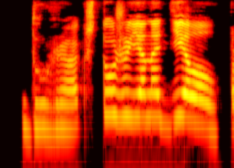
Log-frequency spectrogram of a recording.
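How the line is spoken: Groaning. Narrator (Russian): простонал Владлен

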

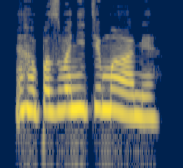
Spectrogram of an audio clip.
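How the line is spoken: Giggling. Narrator (Russian): хихикнула она

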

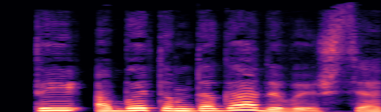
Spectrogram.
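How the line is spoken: Plain. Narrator (Russian): ответил папа

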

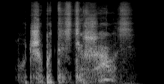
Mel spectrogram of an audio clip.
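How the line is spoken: Quiet whisper. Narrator (Russian): тихо шепнул я ей

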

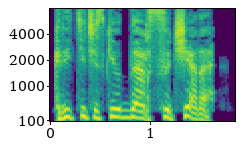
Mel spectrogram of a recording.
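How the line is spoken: Yelling. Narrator (Russian): заорал

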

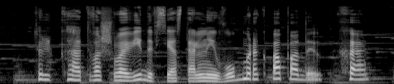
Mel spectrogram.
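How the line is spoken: Laughing. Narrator (Russian): Рассмеялась, представив такую картину

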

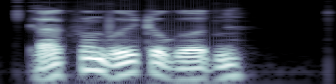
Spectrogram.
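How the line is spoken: Dry. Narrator (Russian): сухо ответил шериф

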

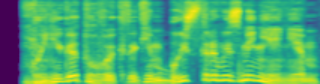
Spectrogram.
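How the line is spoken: Flustered babbling, mother. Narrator (Russian): залепетала маман

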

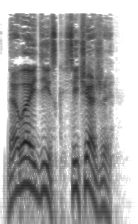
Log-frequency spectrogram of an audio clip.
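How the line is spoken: Barking. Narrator (Russian): рявкнул он

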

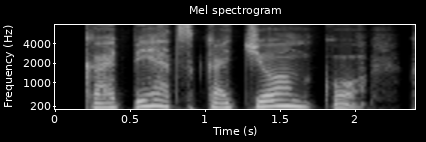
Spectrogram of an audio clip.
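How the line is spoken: Hoarse voice. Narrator (Russian): хрипло сказал Сигизмунд

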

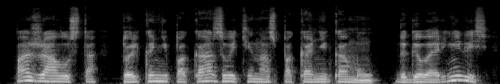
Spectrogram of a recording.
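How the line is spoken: Plain. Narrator (Russian): сказал Мананам

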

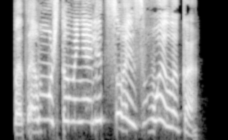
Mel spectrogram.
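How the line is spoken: Squeaky doll voice. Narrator (Russian): пискнула кукла Пегги

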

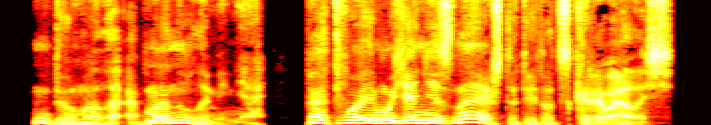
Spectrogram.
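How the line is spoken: Snort. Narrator (Russian): Женщина фыркнула

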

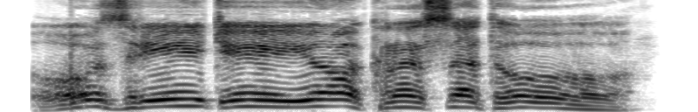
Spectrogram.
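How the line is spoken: Loud. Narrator (Russian): громко произнес

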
